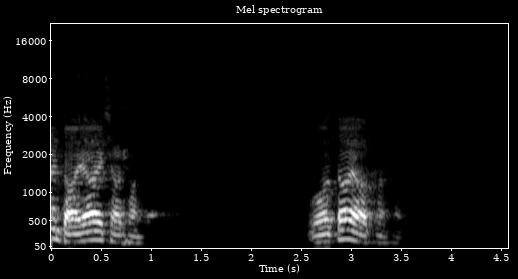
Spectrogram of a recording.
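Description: A man speaks in a low, calm voice close to the microphone, in two short phrases.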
